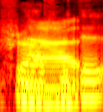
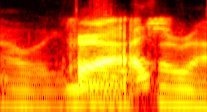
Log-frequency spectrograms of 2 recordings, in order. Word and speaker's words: Farage: Farage. F.A. Rage, yes. Yeah. Oh, nice. That's right. Do you know why it's not pronounced like garage?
